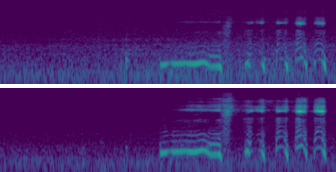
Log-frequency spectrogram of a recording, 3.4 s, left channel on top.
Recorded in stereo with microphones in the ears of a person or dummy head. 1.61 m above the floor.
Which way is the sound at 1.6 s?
55° right (ahead or behind).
